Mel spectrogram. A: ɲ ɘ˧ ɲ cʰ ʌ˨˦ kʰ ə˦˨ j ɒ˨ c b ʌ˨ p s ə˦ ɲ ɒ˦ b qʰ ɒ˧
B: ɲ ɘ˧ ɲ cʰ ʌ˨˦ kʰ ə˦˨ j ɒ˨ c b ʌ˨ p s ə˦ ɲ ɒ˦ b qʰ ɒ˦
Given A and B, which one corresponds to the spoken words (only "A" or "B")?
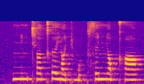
B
